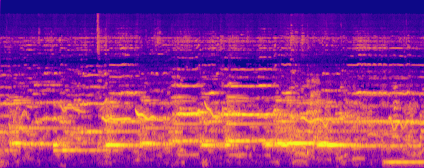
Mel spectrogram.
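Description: Balinese gong kebyar gamelan playing a slow lelambatan piece: bamboo suling flutes with wavering, sliding ornaments over sustained ringing bronze metallophone tones. A low steady tone enters near the end.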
